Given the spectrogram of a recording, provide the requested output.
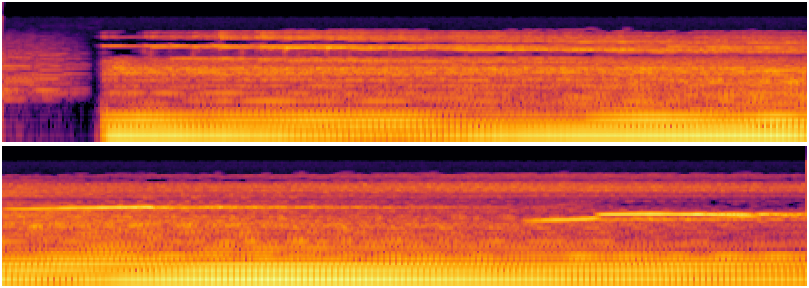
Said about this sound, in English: Okay, so that noise you just heard there was the Playing in the Dark logo.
